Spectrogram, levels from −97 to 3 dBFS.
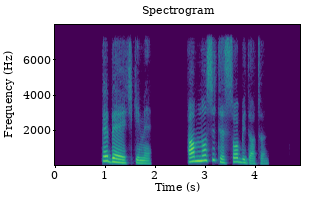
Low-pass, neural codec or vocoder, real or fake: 7.2 kHz; codec, 24 kHz, 0.5 kbps, DualCodec; fake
